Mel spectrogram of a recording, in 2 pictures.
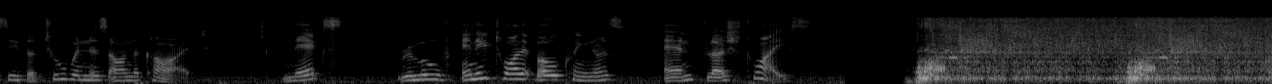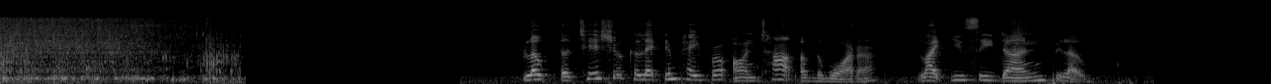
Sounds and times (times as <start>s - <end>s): Speech: 0.0s - 2.1s, 2.8s - 8.2s, 17.9s - 23.7s
Water: 9.1s - 15.2s.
